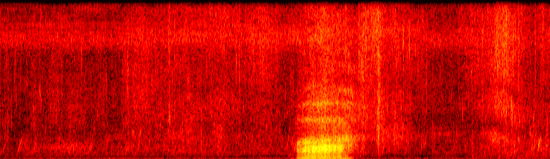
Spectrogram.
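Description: A man wading through shallow swamp water and wet weeds, with faint sloshing. About three seconds in he gives one loud, short cry of "ah!"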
